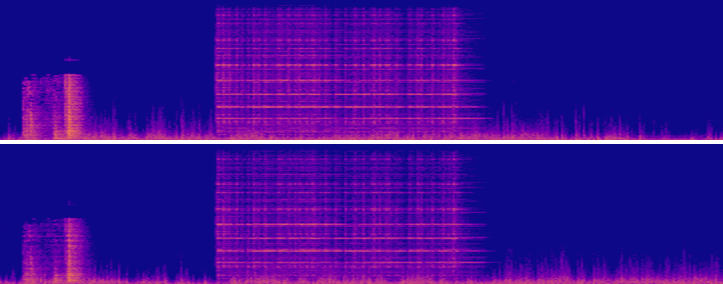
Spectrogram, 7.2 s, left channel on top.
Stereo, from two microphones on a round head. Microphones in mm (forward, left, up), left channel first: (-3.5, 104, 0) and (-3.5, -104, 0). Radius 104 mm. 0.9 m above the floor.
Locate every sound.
0.2 s a dog barking: 80° left, 1.1 m
2.1 s a phone ringing: 20° left (ahead or behind), 2.5 m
